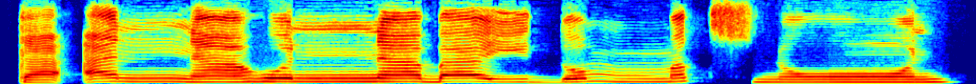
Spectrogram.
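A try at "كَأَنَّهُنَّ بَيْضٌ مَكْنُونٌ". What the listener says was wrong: Maksnya kurang hamas tuh, Neng. Nah, lagi. Ka'annahunna baydum maknun.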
